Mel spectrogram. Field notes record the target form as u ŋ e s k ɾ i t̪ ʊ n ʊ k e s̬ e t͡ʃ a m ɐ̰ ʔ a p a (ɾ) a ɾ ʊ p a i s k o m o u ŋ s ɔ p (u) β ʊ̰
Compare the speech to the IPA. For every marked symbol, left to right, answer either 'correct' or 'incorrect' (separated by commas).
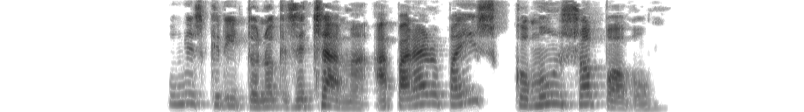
correct, incorrect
